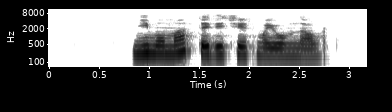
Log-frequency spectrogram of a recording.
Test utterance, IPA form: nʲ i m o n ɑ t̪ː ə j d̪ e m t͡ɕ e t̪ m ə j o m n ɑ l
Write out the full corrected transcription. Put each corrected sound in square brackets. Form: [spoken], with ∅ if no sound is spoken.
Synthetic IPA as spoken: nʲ i m o [m] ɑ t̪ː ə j d̪ e [∅] t͡ɕ e t̪ m ə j o m n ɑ l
